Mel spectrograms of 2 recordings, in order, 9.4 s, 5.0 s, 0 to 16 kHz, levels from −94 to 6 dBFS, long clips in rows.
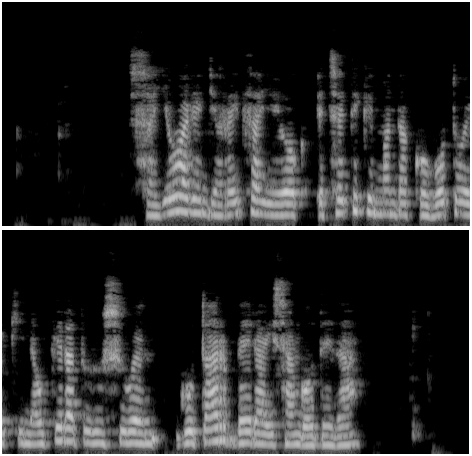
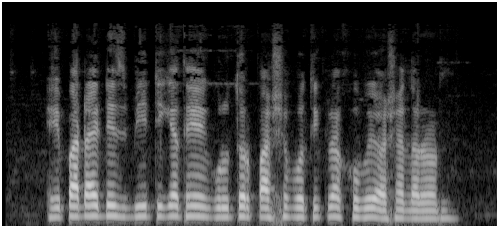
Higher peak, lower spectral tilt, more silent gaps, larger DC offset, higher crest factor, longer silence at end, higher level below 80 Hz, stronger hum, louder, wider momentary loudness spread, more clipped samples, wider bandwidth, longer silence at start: about the same, -6 dBFS vs -4 dBFS; second, -6 dB/octave vs -8 dB/octave; neither; neither; about the same, 20 dB vs 16 dB; first, 1.1 s vs 0.4 s; second, -72 dBFS vs -58 dBFS; neither; about the same, -24 LUFS vs -22 LUFS; about the same, 7 LU vs 7 LU; neither; second, 7.2 kHz vs 10 kHz; first, 1.3 s vs 0.45 s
